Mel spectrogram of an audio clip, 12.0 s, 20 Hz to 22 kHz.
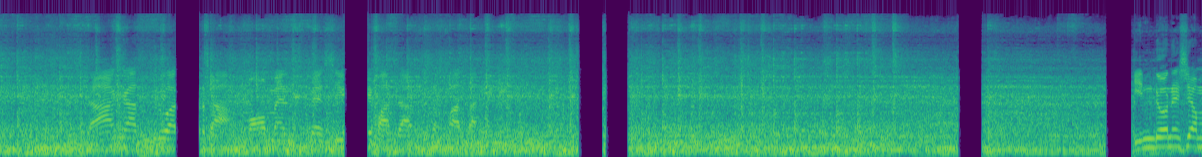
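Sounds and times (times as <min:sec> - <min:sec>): train wheels rumbling on rails: 0:00.0 - 0:11.1.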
